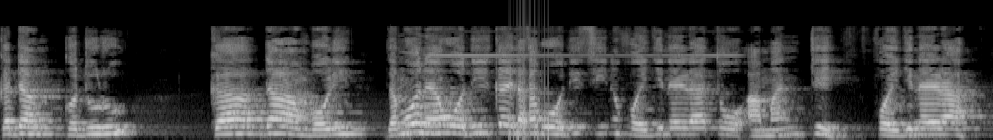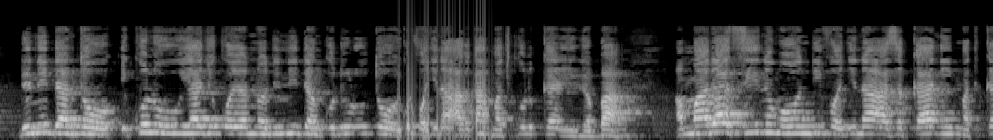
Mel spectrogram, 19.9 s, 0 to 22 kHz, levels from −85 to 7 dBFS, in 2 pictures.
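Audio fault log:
throughout: AAC compression. The sound is dull, with nothing above 9.8 kHz. Sibilants have a smeared, fizzy texture. Sustained sounds warble. The likely cause is low-bitrate AAC-LC coding, which fits a rate around 32 kbps. At that rate the coder cannot afford the upper band, so it cuts it off. It also quantises the remaining frequency lines coarsely. That leaves holes that shift from frame to frame, and those shifts are heard as the warble.
4.17 to 7.49 s: feedback whistle. A thin tone at 4.3 kHz sits behind the sound, about 20 dB below it. Its level swells and fades slowly but never builds into a howl. This is likely a loudspeaker-to-microphone loop held just short of runaway feedback. The loop gain at that one frequency is close to one, so the tone keeps ringing without building. Because the gain stays just under that point, the whistle stays faint.
5.09 to 5.48 s and 13.90 to 14.85 s: processor overload crackle. 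Each run is a burst of gritty tearing over the sound, and it stops when the load passes. The second run ends just before "matekul kaŋ i ga". The processor missed many buffer deadlines in a row, dozens in the first run and more in the second. This fits buffers of around 10 ms. Each missed buffer was skipped outright. That leaves short gaps with hard edges, and the rapid string of edges is heard as crackle.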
